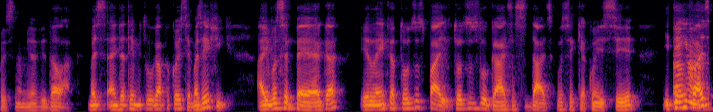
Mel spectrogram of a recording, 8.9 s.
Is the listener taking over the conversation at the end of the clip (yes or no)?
no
